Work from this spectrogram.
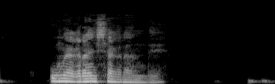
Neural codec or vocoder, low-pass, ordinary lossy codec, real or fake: none; 10.8 kHz; Opus, 64 kbps; real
